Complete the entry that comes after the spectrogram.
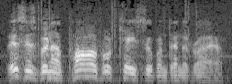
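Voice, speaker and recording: A man's voice: medium pitch, big pitch swings, fast, pushed and bright. A man hosting a 1940s radio crime show in a formal, scripted style. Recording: noisy, clicking 1940s radio recording.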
